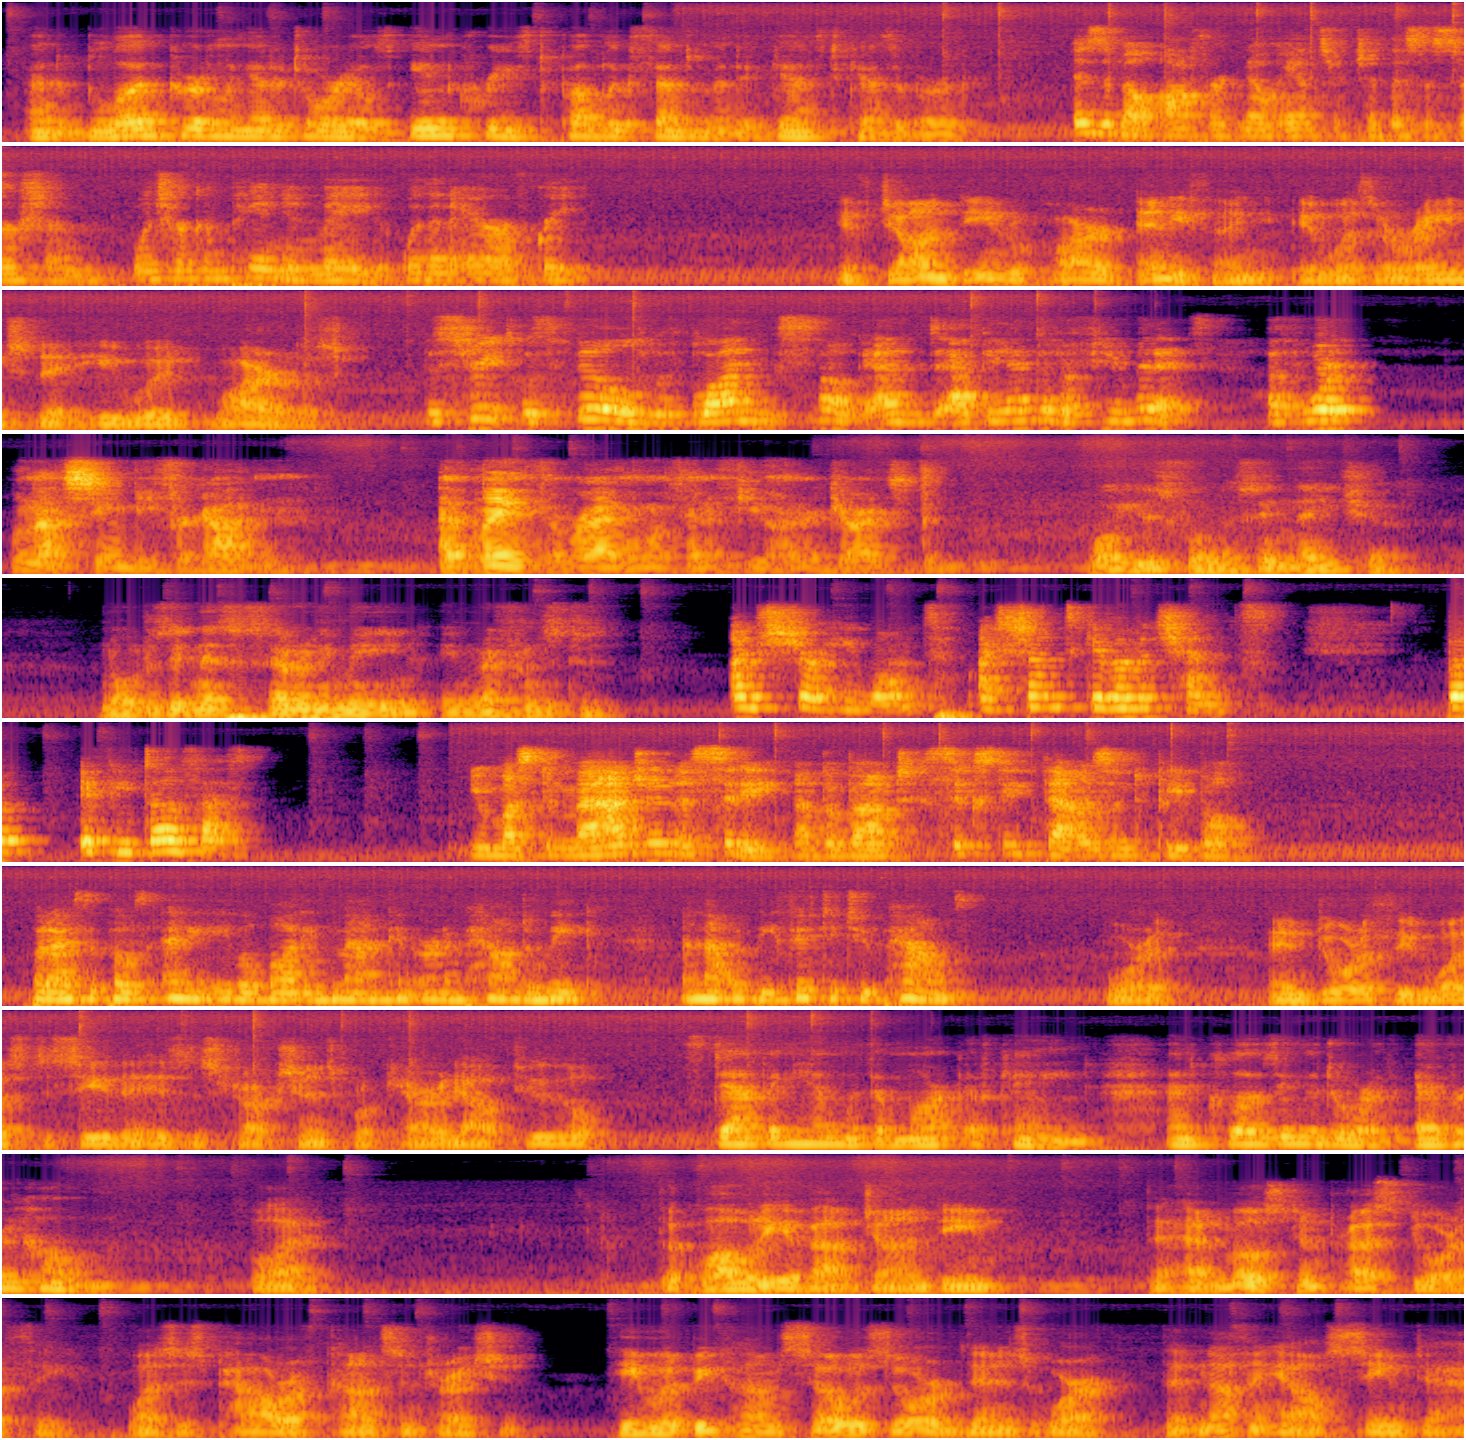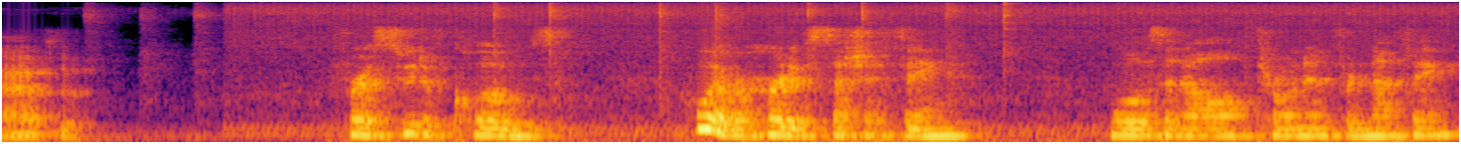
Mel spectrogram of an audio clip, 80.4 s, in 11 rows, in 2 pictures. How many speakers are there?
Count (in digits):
9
